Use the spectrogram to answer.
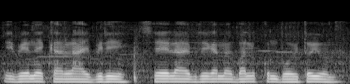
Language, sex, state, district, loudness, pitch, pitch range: Chakma, male, Tripura, West Tripura, -15 LUFS, 125 Hz, 125-130 Hz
